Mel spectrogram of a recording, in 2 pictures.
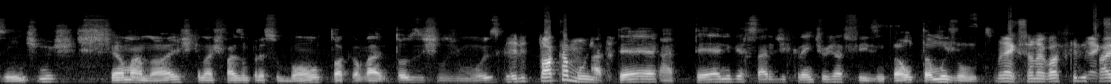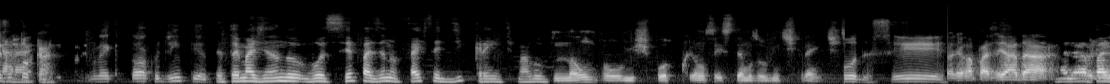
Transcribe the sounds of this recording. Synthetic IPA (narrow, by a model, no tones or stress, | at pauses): zĩt͡ʃimʊsʃɐ̃mɐanɔjskɪnɔsfazũpɾesʊbõw̃t̪ɔkɐvaɾʊt̪od̪ʊzʊzɪʃt͡ʃilˠʊzd͡ʒɪmuzikɐelɪt̪ɔkɐmũj̃tatt̪ɛat̪ɛaniveɾsaɾjʊd͡ʒɪkɾẽt͡ʃɪewʒafizẽnt̪ɐ̃w̃t̪ɐ̃mʊzʒũnt̪ʊ̥õɛkɪsɛ̃ũnɛɡɔsjʊ̥kɪelɪɛfajzat̪okaõɛkɪ̥t̪ɔkɐʊd͡ʒiɐĩt̪eɾʊewt̪oimaʒinɐ̃nd̪ʊvosefazẽnd̪ʊfɛʃt̪ɐd͡ʒɪkɾẽnt͡ʃɪ̥malukʊnɐ̃w̃vowmɪiʃpoɾpo̥χkewnɐ̃w̃sejsɪ̥t̪ẽmʊzowvĩnt͡ʃɪʃkɾẽnt͡ʃɪ̥fod̪ɐsĩvalewhapaziad̪aaleapa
